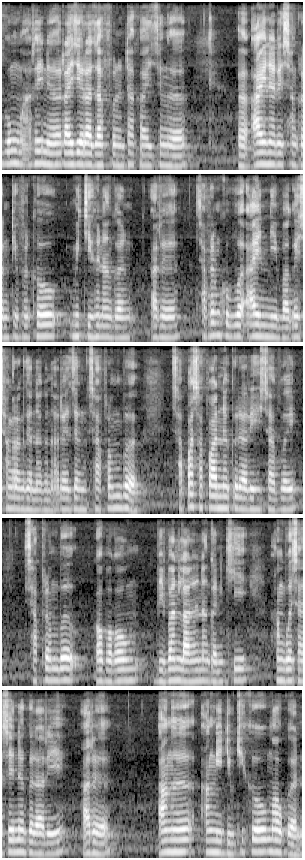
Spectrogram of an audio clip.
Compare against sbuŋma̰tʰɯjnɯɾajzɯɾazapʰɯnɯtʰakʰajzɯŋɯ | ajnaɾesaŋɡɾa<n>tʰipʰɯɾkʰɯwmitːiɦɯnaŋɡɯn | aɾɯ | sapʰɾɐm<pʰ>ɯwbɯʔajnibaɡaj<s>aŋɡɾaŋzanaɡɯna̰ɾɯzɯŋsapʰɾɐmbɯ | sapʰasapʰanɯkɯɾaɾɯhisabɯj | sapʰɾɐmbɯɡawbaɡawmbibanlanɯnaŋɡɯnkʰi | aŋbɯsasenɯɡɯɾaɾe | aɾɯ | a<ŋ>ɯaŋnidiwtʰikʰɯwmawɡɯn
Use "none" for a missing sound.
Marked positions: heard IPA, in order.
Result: ŋ, kʰ, s, ŋ

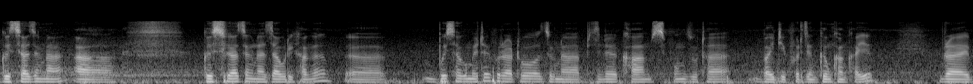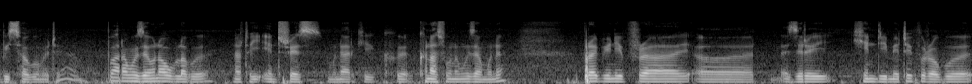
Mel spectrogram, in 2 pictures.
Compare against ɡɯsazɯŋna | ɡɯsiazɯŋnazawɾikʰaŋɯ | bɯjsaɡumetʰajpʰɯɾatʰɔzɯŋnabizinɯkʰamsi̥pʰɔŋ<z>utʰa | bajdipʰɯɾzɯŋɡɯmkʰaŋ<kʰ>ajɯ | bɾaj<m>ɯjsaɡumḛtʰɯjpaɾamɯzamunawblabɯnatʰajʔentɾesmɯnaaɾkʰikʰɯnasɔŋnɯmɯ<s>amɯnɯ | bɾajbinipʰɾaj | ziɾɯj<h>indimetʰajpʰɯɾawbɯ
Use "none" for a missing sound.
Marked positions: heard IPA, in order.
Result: z, kʰ, b, z, h

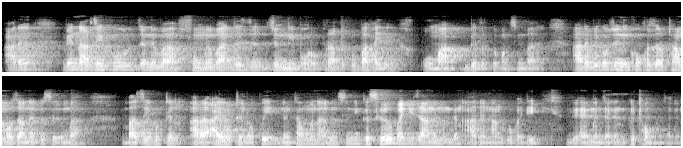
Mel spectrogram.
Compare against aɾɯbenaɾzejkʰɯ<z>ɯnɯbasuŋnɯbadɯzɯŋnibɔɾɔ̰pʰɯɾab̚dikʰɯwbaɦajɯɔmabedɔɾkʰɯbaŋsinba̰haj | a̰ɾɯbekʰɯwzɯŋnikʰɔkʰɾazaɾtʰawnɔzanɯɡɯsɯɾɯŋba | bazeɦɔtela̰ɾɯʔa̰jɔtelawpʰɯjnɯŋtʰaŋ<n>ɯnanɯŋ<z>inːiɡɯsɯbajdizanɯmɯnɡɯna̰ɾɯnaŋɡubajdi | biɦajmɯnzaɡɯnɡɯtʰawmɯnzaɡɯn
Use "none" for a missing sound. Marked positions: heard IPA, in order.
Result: z, m, s

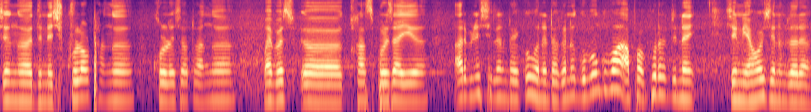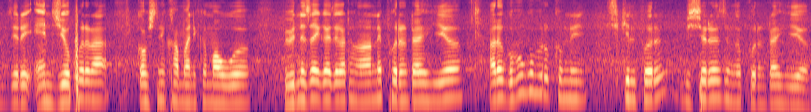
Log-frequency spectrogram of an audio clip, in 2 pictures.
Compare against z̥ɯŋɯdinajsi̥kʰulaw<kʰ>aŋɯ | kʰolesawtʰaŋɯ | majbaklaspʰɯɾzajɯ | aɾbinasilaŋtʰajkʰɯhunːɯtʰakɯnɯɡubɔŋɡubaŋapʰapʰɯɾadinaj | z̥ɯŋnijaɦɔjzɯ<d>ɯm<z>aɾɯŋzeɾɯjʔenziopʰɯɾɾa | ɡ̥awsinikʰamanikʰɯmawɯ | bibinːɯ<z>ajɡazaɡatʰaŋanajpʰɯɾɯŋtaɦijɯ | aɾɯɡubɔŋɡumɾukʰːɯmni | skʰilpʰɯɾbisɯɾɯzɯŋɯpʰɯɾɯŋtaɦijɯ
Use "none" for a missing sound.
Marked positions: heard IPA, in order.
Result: tʰ, n, z, z

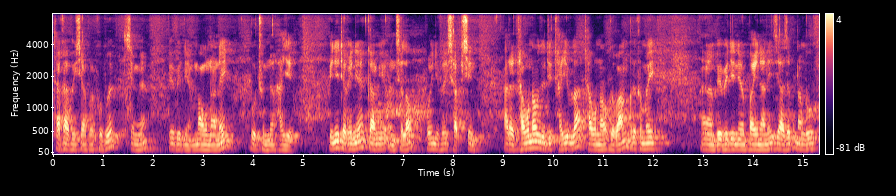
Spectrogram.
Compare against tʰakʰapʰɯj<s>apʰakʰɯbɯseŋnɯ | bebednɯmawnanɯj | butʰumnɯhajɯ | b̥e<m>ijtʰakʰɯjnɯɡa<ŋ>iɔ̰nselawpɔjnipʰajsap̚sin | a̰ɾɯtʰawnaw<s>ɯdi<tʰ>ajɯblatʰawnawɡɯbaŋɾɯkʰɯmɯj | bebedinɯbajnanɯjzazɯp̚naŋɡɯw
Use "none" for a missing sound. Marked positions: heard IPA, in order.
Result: s, n, m, z, tʰ

